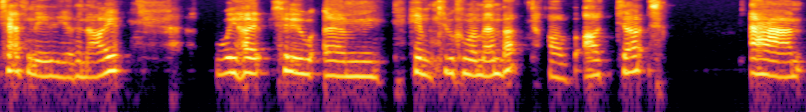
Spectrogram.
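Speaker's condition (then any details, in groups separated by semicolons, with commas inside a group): Down syndrome; congenital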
